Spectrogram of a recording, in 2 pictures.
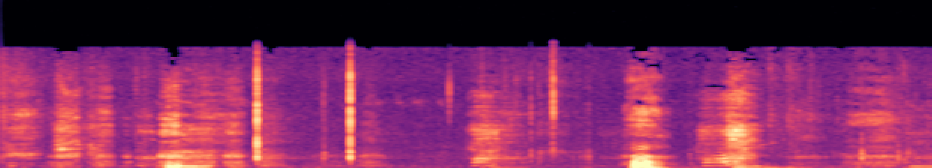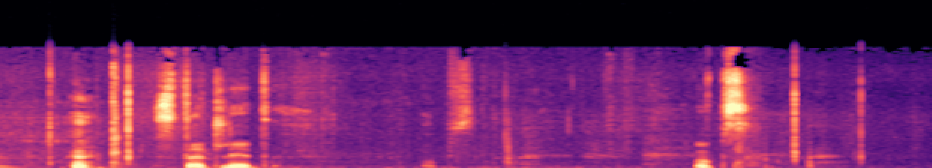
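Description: A young man groans and talks breathlessly up close.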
